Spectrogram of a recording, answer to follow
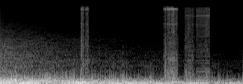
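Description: Logo sting sound effect: the low rumble of a deep boom dying away, broken by short static-like glitch bursts about a second in and twice near the end.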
